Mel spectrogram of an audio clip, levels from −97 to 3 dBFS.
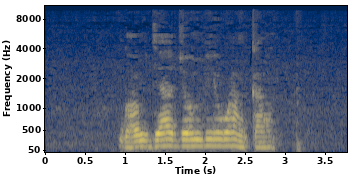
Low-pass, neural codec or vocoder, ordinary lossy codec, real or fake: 9.9 kHz; vocoder, 22.05 kHz, 80 mel bands, WaveNeXt; AAC, 32 kbps; fake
